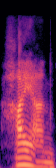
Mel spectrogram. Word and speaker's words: Heian: The move marked the beginning of the Han period, pronounced Hayan.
